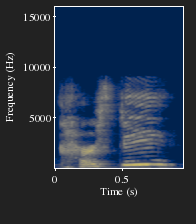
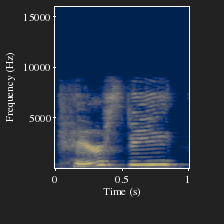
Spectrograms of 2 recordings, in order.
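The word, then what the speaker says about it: Karste: so it's k-a-r-s-t-e and you said it's pronounced with a long e at the end so karsty if that's how it's pronounced or if it is it Kirsty I'm not sure if the a is long and the E is long I'm not sure so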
